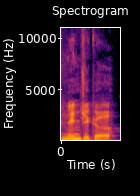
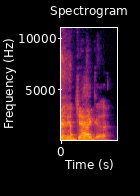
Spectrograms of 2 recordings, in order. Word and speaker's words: Ninjago: Anno every time you see it written down now you'll read it go oh that says ninja girl no I doesn't I'm say like Lego Ninjago ninjo ninjo pan pending I'm definitely going to say it like that now it's definitely Ninja Go all right there's no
